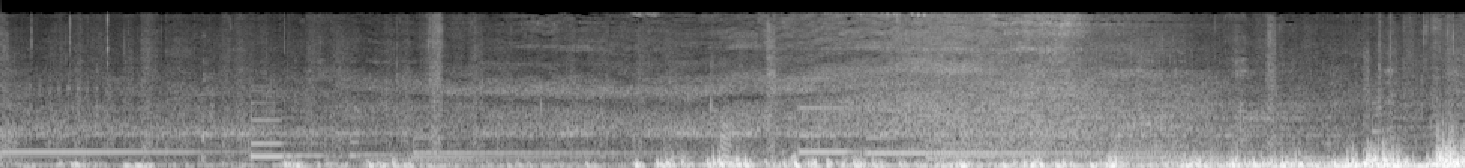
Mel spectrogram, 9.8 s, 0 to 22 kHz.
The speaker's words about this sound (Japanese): あなんかチャリチャリ軍団4人が走ってきましたが大丈夫かな僕光れないちょっと寄ります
